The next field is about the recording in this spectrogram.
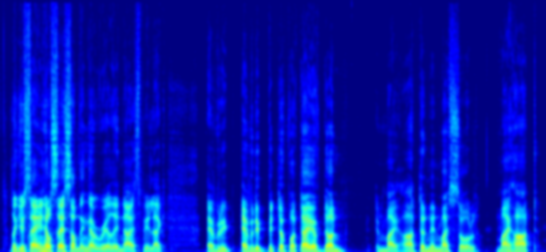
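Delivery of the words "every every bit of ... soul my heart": mock, put-on Indian accent. Imitating india's president giving a farewell speech: imitating an indian accent. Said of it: "he has an accent like this".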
